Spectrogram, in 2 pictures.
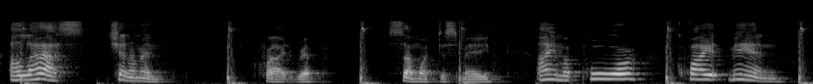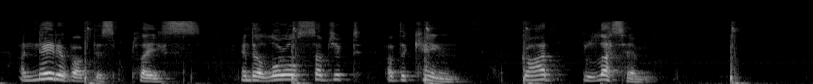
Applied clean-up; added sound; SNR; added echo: none; Squeak; 15 dB; none.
